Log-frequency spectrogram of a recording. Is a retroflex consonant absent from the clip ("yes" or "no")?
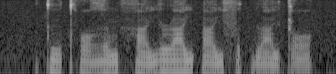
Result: no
